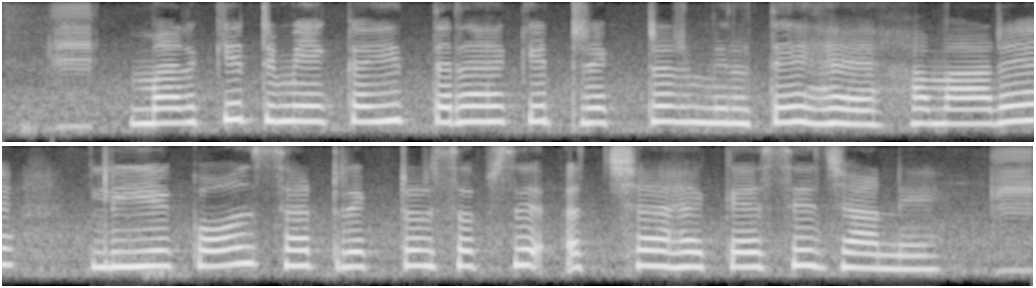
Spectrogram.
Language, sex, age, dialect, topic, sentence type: Magahi, female, 25-30, Western, agriculture, question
